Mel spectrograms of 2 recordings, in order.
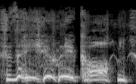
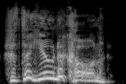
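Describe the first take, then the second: First: High, slower laughing shout; crying with laughter; spluttering laughter. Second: Said in the usual way. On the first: Acted. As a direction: burst out laughing on the word. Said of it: "He spluttered as he tried".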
